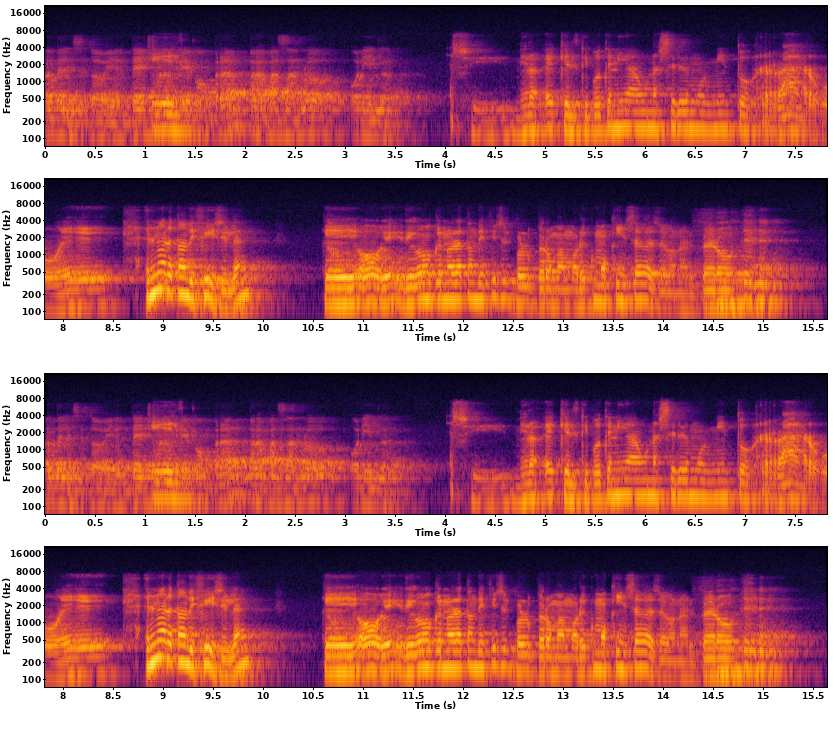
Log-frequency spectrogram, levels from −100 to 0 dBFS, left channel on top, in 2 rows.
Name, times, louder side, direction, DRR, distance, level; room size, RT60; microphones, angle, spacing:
voice 1, 0.0-2.8 3.1-3.4 10.6-10.8 14.4-15.0, equal, 5° right, 1 dB, 6.0 m, -29 dB
voice 2, 1.1-1.4 4.0-9.9 10.6-14.7, right 1 dB, 20° right, 10 dB, 1.7 m, -22 dB
23.0 x 19.0 x 9.7 m, 1.1 s
head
